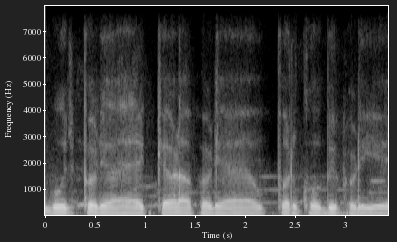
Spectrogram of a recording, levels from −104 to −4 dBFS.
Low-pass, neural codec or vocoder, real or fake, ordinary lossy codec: 7.2 kHz; none; real; Opus, 16 kbps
